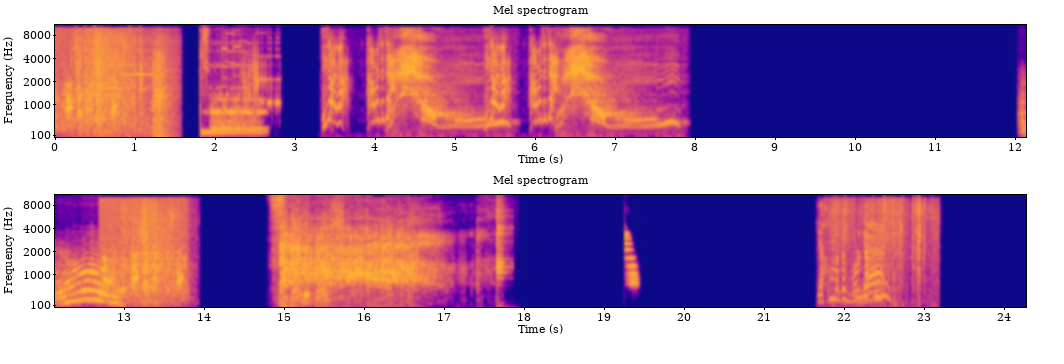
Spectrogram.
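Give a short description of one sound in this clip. Short game sound effects play in bursts, with silent gaps between them.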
